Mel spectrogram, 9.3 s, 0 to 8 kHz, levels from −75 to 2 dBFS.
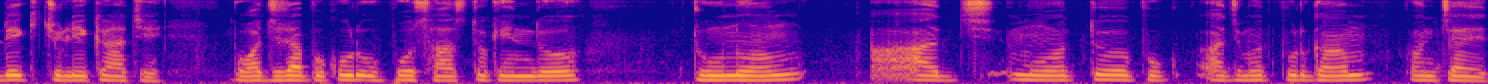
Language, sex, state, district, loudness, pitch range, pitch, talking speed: Bengali, male, West Bengal, Dakshin Dinajpur, -19 LUFS, 150-160 Hz, 155 Hz, 85 wpm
